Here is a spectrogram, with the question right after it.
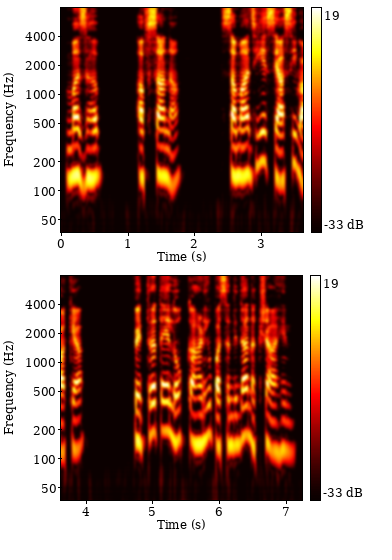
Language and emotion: Sindhi, neutral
